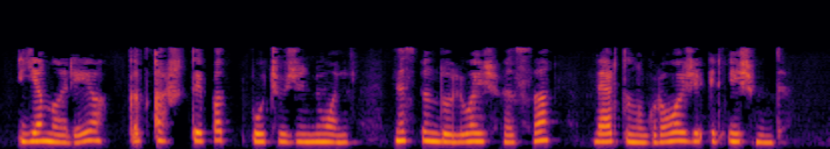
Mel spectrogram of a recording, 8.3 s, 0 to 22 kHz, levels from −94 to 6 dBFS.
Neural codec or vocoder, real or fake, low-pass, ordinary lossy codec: codec, 16 kHz, 4 kbps, X-Codec, HuBERT features, trained on general audio; fake; 7.2 kHz; MP3, 24 kbps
